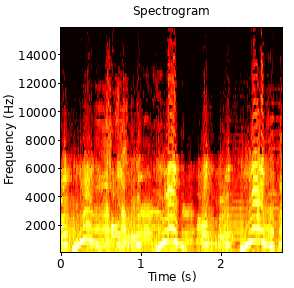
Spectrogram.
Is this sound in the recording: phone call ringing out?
no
